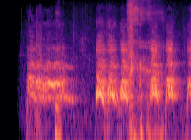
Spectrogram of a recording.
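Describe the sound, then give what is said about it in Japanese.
A dog barks and yips repeatedly in two bursts separated by a short pause, sounding lively. “あれが犬か。”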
